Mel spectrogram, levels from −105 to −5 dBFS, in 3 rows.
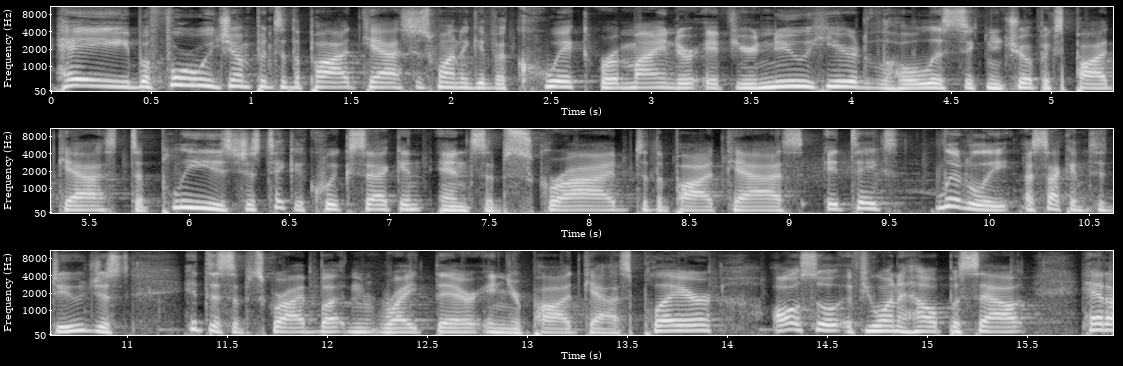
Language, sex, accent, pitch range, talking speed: English, male, American, 155-195 Hz, 225 wpm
